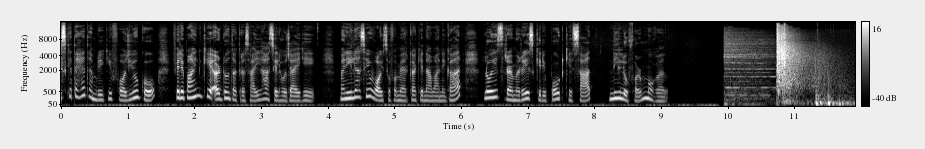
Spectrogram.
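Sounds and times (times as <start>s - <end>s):
speech: 0.0s - 9.2s
cannon fire from a 21-gun salute at a palace in Manila: 10.7s - 11.9s.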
